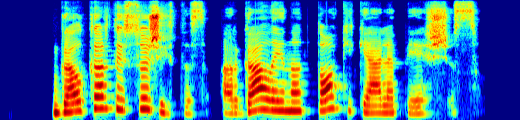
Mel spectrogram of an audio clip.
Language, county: Lithuanian, Alytus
